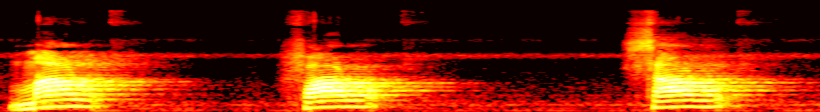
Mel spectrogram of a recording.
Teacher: maka dibedakan ro asakinah jika sebelumnya fathah dibaca dalam keadaan tafkhim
